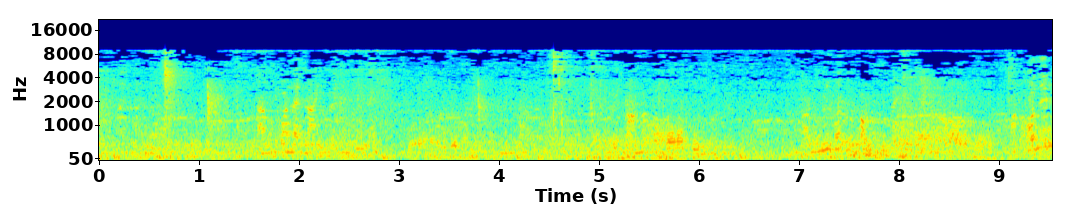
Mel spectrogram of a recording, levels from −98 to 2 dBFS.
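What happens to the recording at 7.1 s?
At 7.1 s the audio has the block size mismatch (padded) that runs through the whole clip. Each read block, which fits a 512-sample size, is topped up with zeros, giving a steady 86.1 Hz buzz and a 0.938× slowdown at normal pitch. A regular block-rate buzz sets it apart from random dropouts.

Also throughout, nothing sounds above 9 kHz, and the artefacts of two different codecs overlap. That mix, rather than one codec's artefacts, is likely transcoding between lossy codecs, with WMA and then AAC-LC each at 32 kbit/s.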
